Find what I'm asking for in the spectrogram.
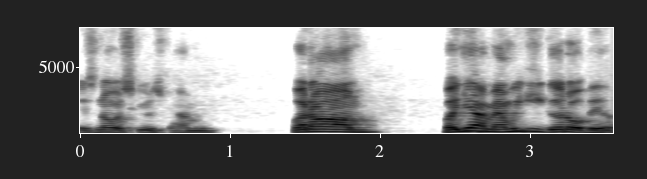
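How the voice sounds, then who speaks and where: Loud and high-pitched, a man speaks at a moderate pace with ordinary pitch variation on a very clean recording with a silent background. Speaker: health products video host. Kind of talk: casual talk to viewers.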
